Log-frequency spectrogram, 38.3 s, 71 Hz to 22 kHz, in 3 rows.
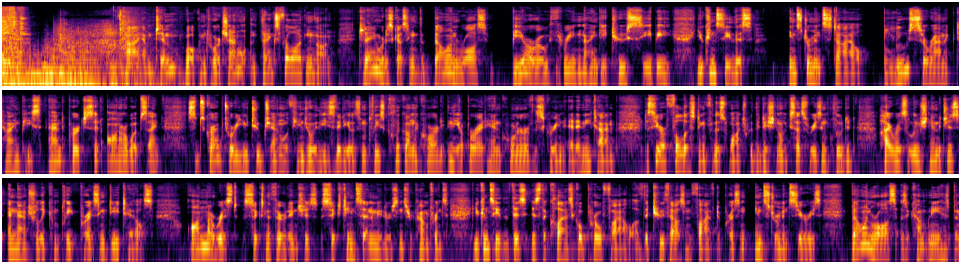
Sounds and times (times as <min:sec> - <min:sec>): Speech: 0:01.5 - 0:38.2.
